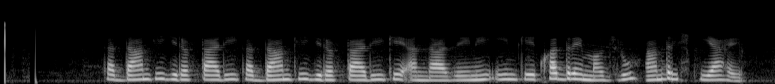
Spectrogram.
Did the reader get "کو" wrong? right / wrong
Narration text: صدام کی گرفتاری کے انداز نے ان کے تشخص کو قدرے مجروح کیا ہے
wrong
